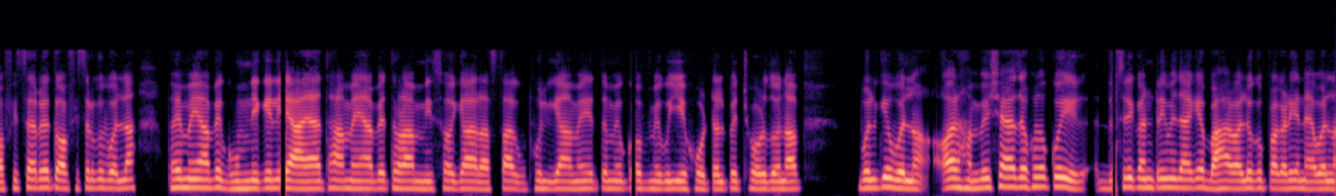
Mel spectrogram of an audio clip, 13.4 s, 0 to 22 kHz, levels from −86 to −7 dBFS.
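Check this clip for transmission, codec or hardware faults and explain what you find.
Three dropouts are audible, all from packet loss on an ADPCM call; the G.722 wideband coding carrying the speech shows faint or no damage. The gaps fall at 2.81–2.88 s (about 60 ms lost), 6.32–6.39 s (50 ms) and 11.13–11.20 s (40 ms, just before "کنٹری میں جا کے"). Each hole is a hard-edged silence where a handful of packets went missing. The decoder's adaptive predictor and step size then disagree with the sender's, so speech resumes with brief distortion before resynchronising.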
